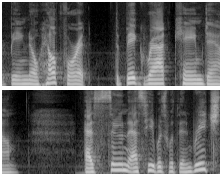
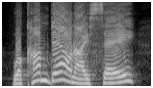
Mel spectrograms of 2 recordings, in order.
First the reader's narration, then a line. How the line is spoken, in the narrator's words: Simba roared out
